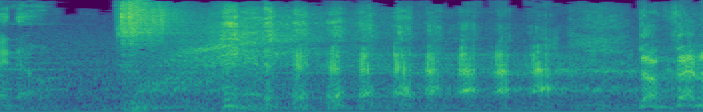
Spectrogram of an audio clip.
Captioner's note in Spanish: Se Ríe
